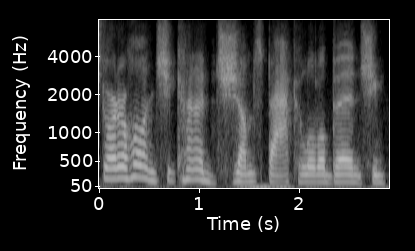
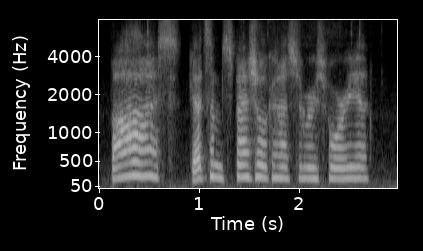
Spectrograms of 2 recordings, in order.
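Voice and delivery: high, loud, hollering voice; 7 semitones higher than usual. Narrating the game, the speaker voices a woman calling back to her boss, hollering. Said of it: "you hear her holler".

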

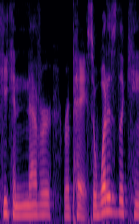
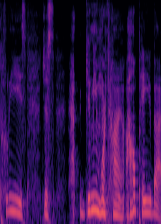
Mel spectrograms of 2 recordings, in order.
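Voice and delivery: put-on begging, much higher; 3 semitones higher than usual. Retelling a man on his knees begging his master: mock begging. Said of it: "he drops on his knees and he begs".

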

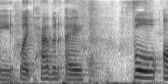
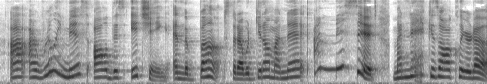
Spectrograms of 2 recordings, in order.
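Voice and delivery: heavily sarcastic, mock complaining tone. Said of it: "I'm being totally sarcastic".

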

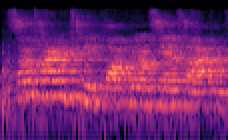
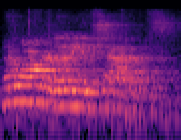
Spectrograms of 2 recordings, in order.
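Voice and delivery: plain

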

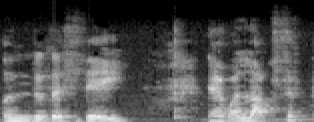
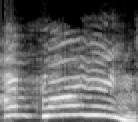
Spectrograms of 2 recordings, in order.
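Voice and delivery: very high, thrilled, excited exclamation; 4 dB louder than usual. Narrator reading Flip-Flop as he floats up on a balloon, excited. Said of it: "said Flip-Flop excitedly".

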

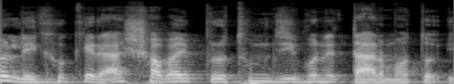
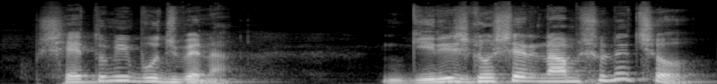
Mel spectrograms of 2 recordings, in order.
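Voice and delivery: plain reading voice

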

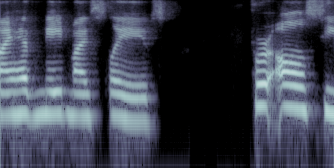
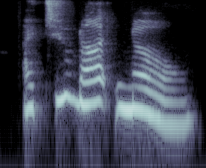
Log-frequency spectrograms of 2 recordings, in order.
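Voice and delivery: very slow, unhurried, drawn-out delivery; 4 semitones higher than usual. Answering the queen's question about destroying the mermaids, a quiet answer. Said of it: "was the quiet answer".

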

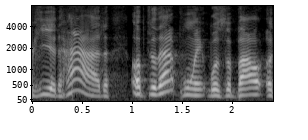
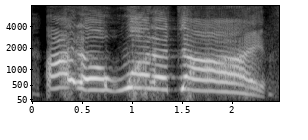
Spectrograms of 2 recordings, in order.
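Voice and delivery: shrill, very high, loud, drawn-out terrified wail; 11 semitones higher, 10 dB louder than usual. Retelling a frightened eight-year-old in a storm: imitating a child yelling in fear.

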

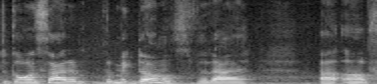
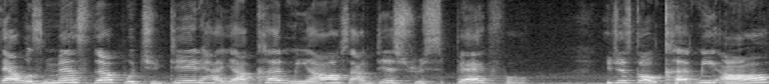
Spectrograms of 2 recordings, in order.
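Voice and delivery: ordinary talk

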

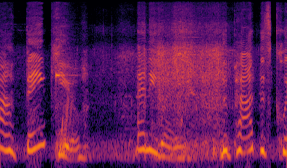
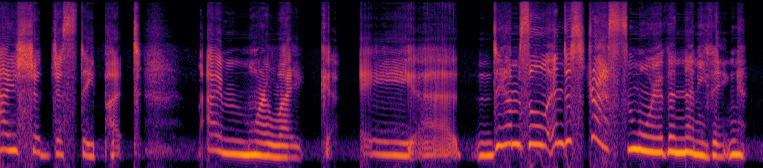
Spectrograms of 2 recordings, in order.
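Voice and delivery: smug, self-satisfied, preening tone; 3 semitones lower than usual. Declining to fight and staying put, sounding smug. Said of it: "That sounded so smug".

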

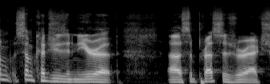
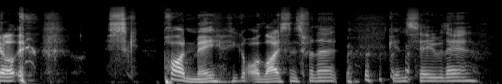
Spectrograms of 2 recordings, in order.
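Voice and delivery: bad fake English accent, higher pitch; 5 semitones higher than usual. Joking with a co-host about registering knives, in a horrible English accent. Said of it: "horrible English accent, sorry".

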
